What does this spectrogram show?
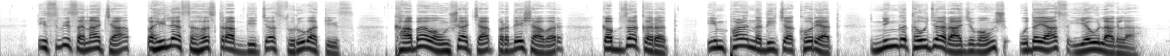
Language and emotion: Marathi, neutral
